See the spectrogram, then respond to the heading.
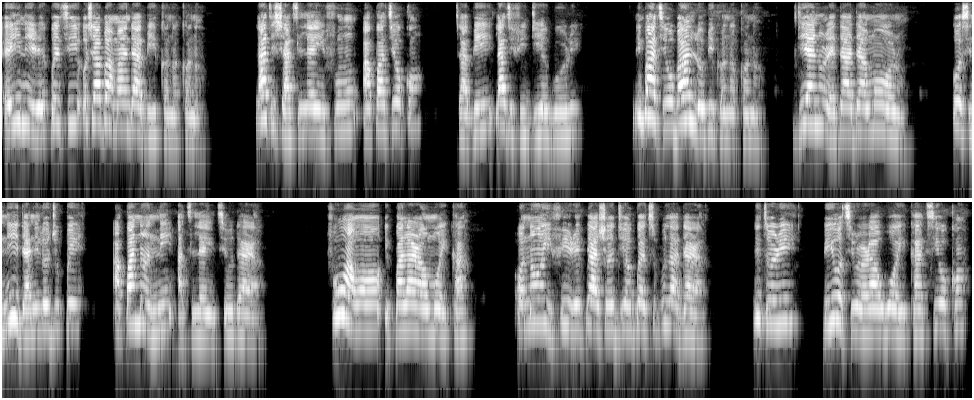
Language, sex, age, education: Yoruba, female, 30-45, tertiary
